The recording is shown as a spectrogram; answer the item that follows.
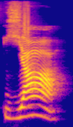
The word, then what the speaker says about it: я: The next one is я. It's similar to a, but we start with y sound.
